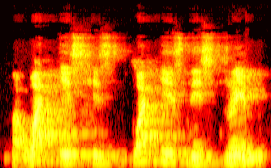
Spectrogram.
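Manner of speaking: "what is this dream" said slowly with a falling "what"; slow translation. Shown as a demonstration. Teacher reading a translation slowly to the class. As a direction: read the translation deliberately. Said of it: "translation read slowly".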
